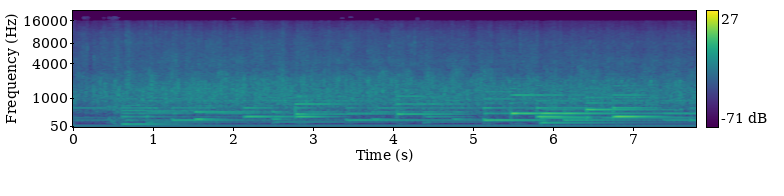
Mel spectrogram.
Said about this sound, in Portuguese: Você pode dar um aplauso para Jesus?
